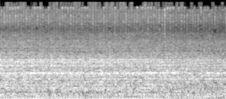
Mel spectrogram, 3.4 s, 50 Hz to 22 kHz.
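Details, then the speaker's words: 2014/15 Honda Civic LXR 2.0 16-valve after repair of the accessory belt tensioner noise, engine put under more load: steady even roar, tensioner steady, no knock or tick; normal running under load. "E olha como eu como tensão fica paradinho e ele vai dar uma trabalhada quanto forçar mais o motor i"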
